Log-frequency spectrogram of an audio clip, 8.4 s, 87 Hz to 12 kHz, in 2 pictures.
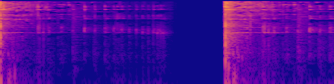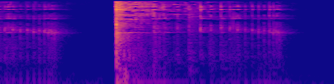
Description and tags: Breaking glass 4
A glass being dropped, breaking on impact. Glass rolling afterwards.
Recorded with:
Zoom H4n on 90° XY Stereo setup
Zoom H4n op 120° XY Stereo setup
Octava MK-012 ORTF Stereo setup
The recordings are in this order.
